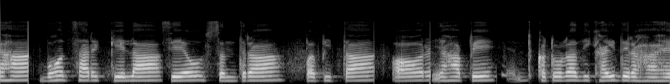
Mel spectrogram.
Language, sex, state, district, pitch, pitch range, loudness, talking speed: Hindi, male, Chhattisgarh, Jashpur, 185 Hz, 180-195 Hz, -16 LUFS, 135 wpm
